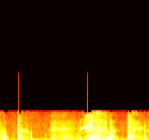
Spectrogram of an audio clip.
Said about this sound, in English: You got a bad cough, you need some sun. I need more than that. Yeah, I guess you do.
